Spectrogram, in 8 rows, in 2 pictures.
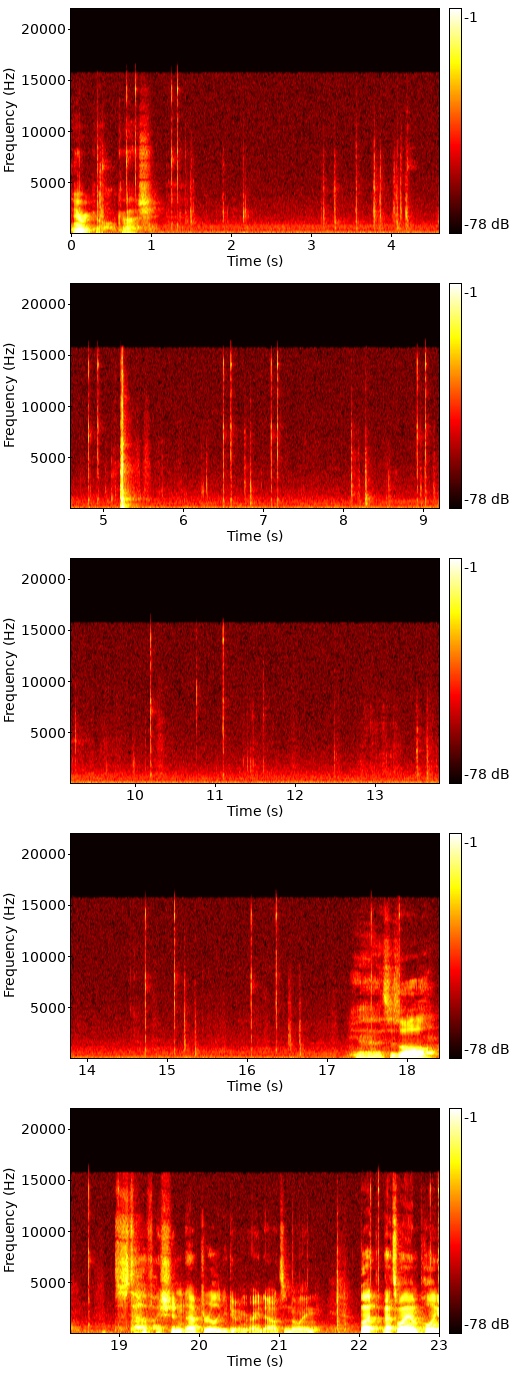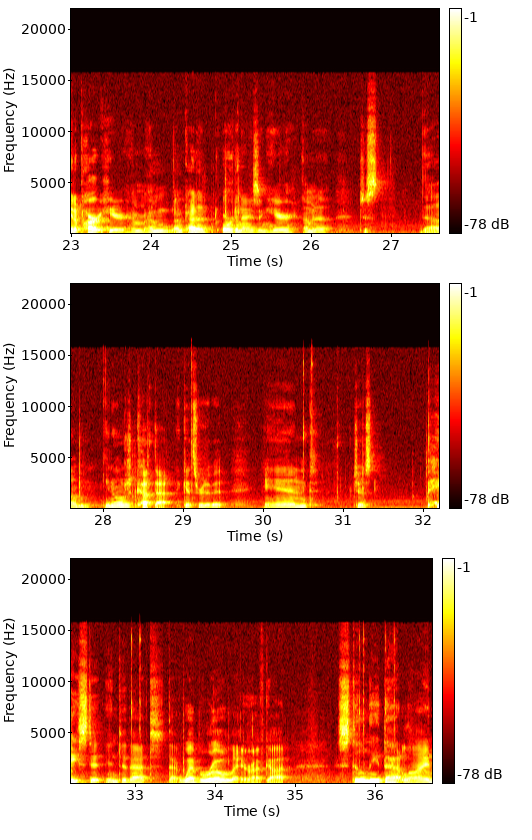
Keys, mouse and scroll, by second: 0.3 ctrl+shift+z, 0.9 click, 2.8 ctrl+z, 4.8 click, 6.1 ctrl+click, 6.7 click, 7.9 Delete, 8.5 click, 9.8-10.7 drag, 13.1 Delete, 14.3-14.8 drag, 14.9 Delete, 15.7-16.0 drag, 16.2 Delete, 17.2-17.6 drag, 18.2-18.6 drag, 18.8 Delete, 21.4 a, 21.7 click, 22.5 ctrl+click, 24.5 ctrl+c, 28.0 ctrl+x, 30.1 click, 31.7 ctrl+v, 32.5 click, 35.4 click, 35.7 click.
